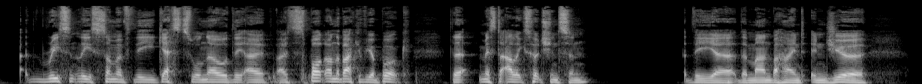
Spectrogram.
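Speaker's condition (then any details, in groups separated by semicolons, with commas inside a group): No condition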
